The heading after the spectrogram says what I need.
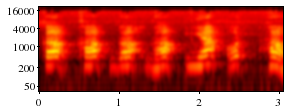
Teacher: ये आपके व्यंजन आपके कंठ से उच्चरित होते हैं।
